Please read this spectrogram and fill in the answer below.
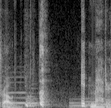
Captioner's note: gags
